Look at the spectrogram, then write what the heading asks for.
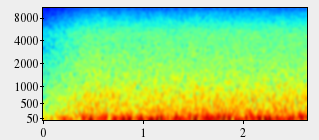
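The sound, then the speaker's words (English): A steady, dense roar of surf washes across the whole clip, broad and hissing with a low rumble underneath, as waves break continuously on South New Brighton Beach, above the pipe that carries the city's wastewater out to sea, with no voices. “I'm at South New Brighton Beach. Under my feet is the pipe which carries the city's wastewater out to sea.”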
